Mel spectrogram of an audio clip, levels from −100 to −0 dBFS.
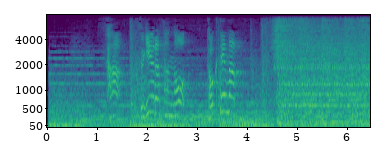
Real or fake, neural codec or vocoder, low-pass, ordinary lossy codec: real; none; 7.2 kHz; none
